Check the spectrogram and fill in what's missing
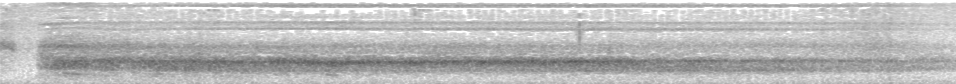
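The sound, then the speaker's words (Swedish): A deep, forceful breath rushes loudly and steadily for about nine seconds without a break during a breathing exercise, with no talking. “Så vad än för tankeprocesser som sätter igång i ett ögonblick bryts av genom att vi ger allt till andningen.”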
